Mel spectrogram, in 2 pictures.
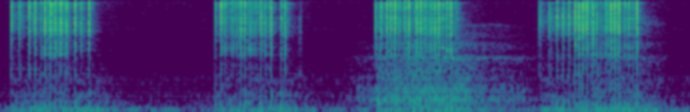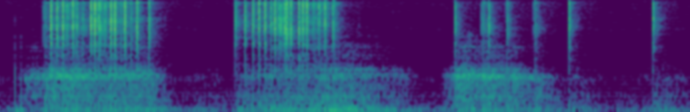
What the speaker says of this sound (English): let me bump the volume on this mic, and we'll do a little bezel ASMR for you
